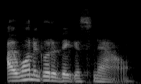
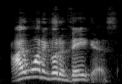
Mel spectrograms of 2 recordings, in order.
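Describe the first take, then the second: First: Said in the usual way. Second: Much louder, higher angry shout; imitated yell. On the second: Old man slamming the table, yelling about Vegas. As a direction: bellow it like a furious old man. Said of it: "He's yelling about Vegas".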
